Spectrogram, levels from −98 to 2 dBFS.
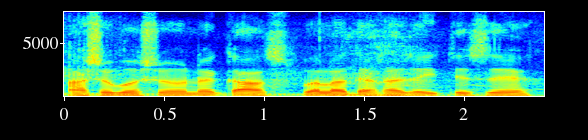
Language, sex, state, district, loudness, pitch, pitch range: Bengali, male, West Bengal, Cooch Behar, -18 LUFS, 120 Hz, 115-130 Hz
